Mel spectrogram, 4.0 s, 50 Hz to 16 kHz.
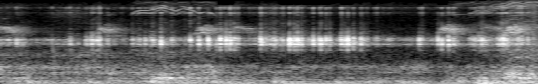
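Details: Electrolux MEF41 microwave that won't turn on, display dark: faint high cricket-like chirping from the buzzer on the control board when plugged in; faulty control board to be tested and repaired.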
